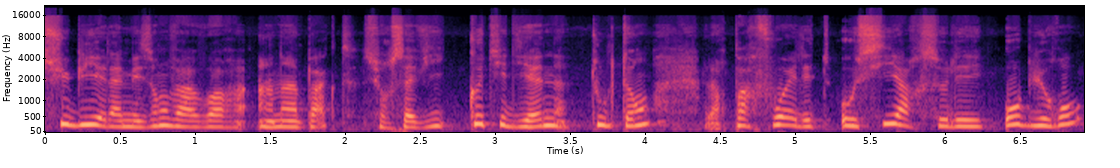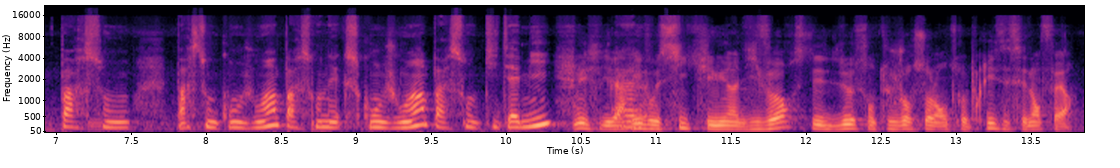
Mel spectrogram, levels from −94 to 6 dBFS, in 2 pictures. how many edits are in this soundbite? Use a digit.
1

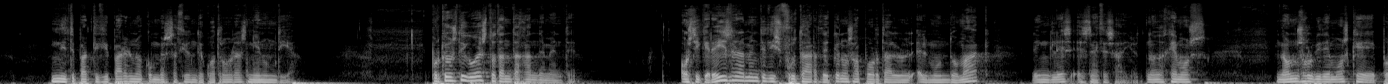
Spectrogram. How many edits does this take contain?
4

